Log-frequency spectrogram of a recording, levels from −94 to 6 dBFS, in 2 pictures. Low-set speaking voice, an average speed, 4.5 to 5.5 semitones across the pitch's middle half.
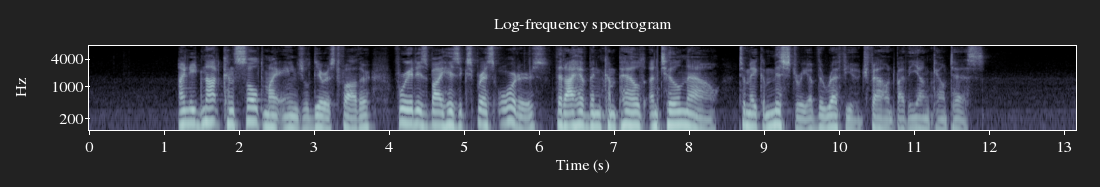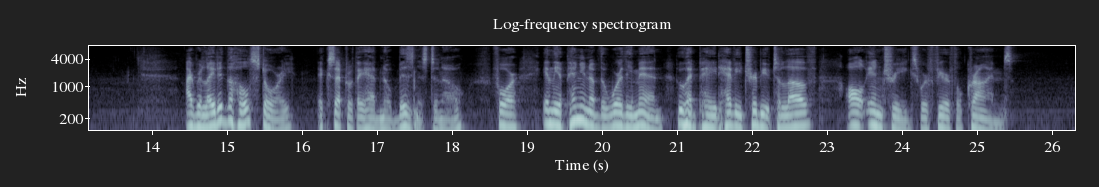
Yes: low, 120 Hz; average, 155 wpm; average, 5.0 semitones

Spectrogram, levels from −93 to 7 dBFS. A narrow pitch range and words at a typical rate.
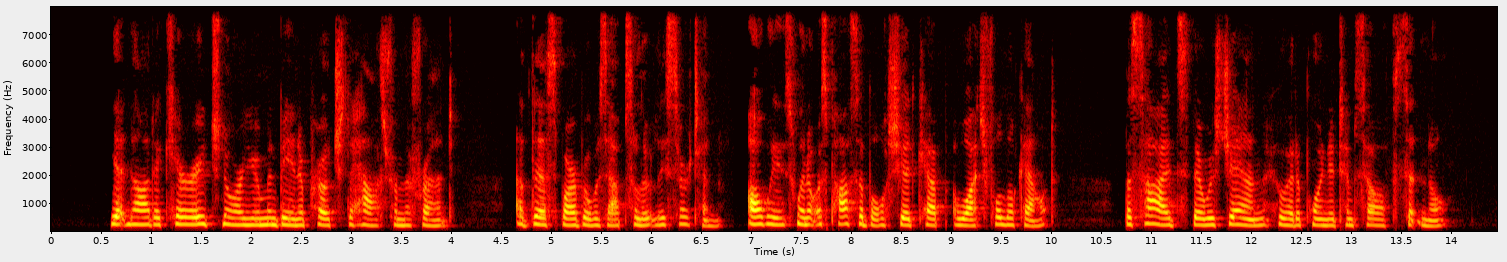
Yes: narrow, 2.3 semitones; average, 165 wpm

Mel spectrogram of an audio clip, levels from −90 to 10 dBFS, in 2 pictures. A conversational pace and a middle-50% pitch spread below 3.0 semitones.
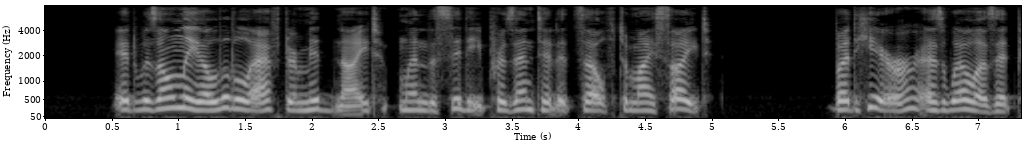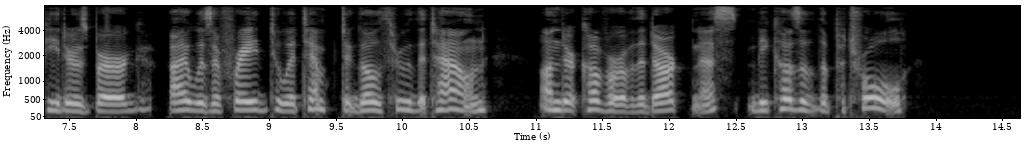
Yes: average, 170 wpm; narrow, 2.6 semitones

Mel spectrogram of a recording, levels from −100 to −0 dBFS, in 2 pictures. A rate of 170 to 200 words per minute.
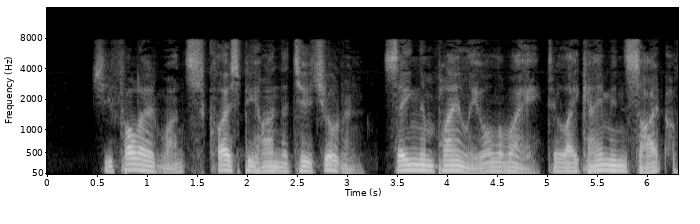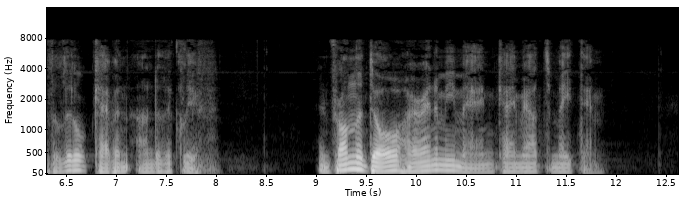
Yes: average, 180 wpm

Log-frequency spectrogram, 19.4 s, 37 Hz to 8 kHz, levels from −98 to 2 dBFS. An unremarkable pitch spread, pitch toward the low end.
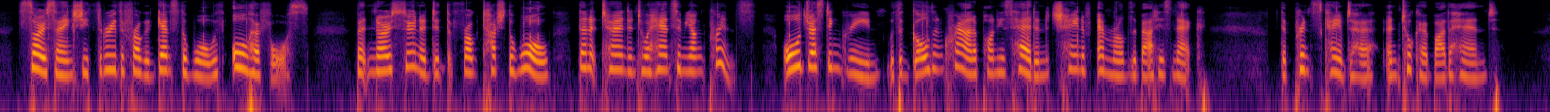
No: average, 4.4 semitones; very high, 250 Hz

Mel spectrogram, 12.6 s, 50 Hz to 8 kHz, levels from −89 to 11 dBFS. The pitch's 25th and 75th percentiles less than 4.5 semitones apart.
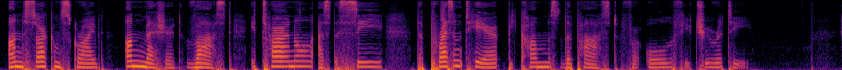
Yes: average, 3.2 semitones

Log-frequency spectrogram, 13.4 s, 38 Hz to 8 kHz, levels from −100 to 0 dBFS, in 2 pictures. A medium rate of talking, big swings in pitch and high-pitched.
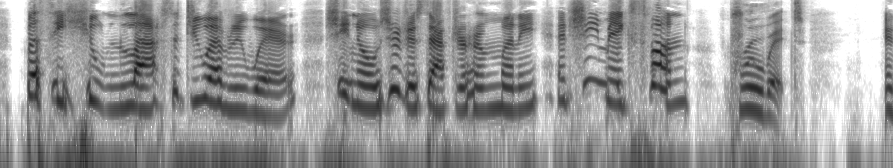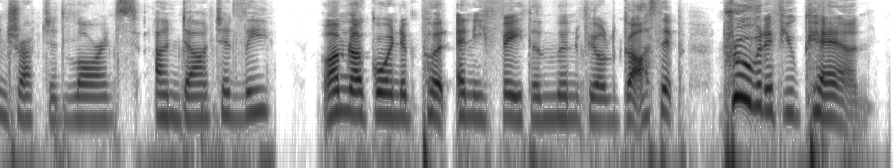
Yes: average, 170 wpm; wide, 6.0 semitones; high, 235 Hz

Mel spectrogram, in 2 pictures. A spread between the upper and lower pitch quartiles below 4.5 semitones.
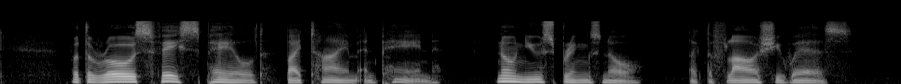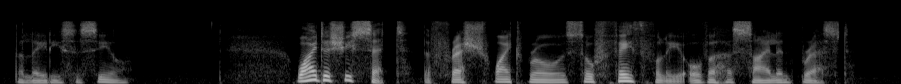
Yes: average, 3.9 semitones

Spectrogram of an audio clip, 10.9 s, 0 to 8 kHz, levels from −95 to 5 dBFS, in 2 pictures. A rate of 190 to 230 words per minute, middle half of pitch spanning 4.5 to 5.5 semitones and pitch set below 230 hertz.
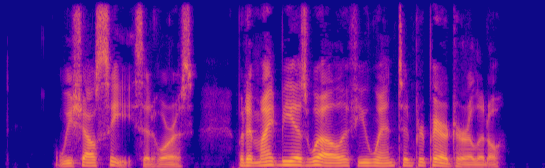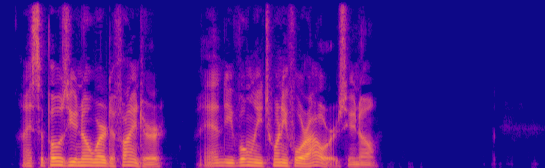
No: average, 195 wpm; narrow, 2.5 semitones; medium, 140 Hz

